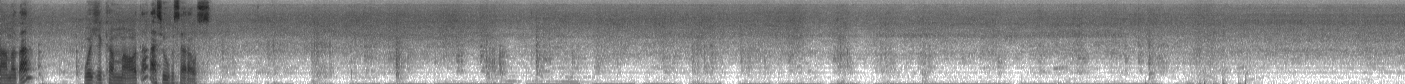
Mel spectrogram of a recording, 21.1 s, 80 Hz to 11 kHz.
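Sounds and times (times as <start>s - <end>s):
faint steady hiss: 0.0s - 21.0s
paintbrush scraping on wall: 3.2s - 18.4s.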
